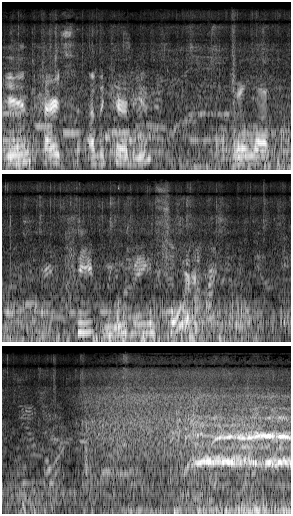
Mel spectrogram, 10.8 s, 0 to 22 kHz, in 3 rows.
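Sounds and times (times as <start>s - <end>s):
speech: 0.0s - 2.1s, 2.7s - 3.8s, 4.5s - 6.4s
indistinct crowd voices: 0.0s - 10.8s
log flume boats splashing through a water channel: 7.9s - 10.8s.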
